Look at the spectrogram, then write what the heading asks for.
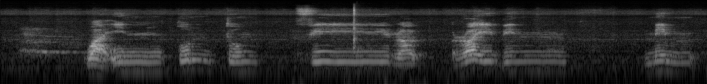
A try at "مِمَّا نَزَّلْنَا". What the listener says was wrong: মিম, এই যে একটু, মিম্মা নাজ্জালনা, এই যে দেখো মিমের পরে একটা আলিফ আছে, এই জন্য এক আলিফ টান হবে।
